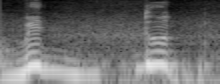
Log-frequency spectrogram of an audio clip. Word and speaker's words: বিদ্যুৎ: দয় জফলা রস্যুকার, তাহলে দয় জফলা থাকলে কি হয়? উচ্চারণে দ্বিত্ব হয়, দ হসন্ত দ, বিদ্যুৎ।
